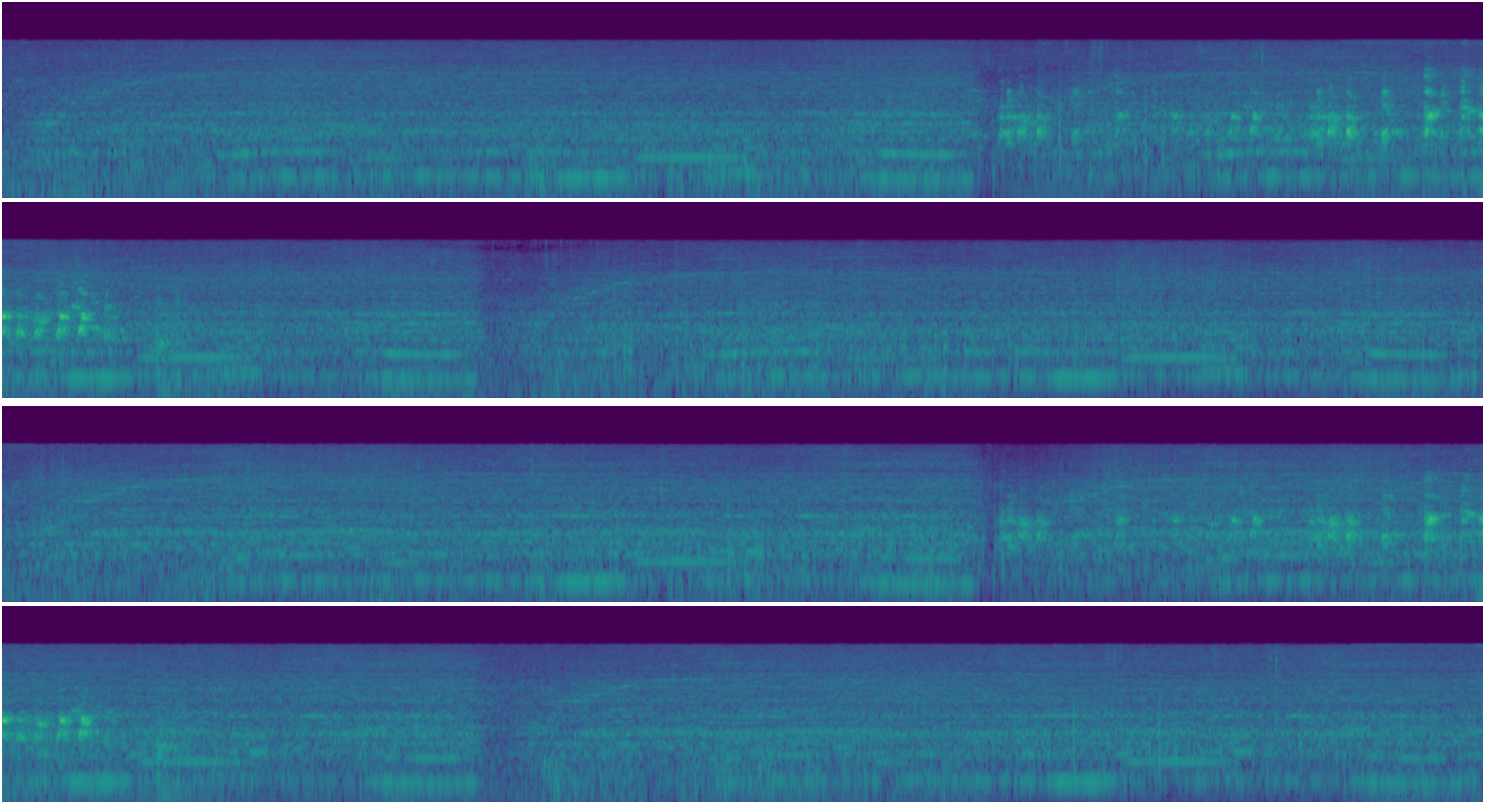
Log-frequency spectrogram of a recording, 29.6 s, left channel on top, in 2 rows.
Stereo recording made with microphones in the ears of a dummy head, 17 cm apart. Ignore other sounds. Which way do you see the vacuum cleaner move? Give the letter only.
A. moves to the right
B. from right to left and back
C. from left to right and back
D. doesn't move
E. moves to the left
D.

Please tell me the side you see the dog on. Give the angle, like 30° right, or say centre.
60° left.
